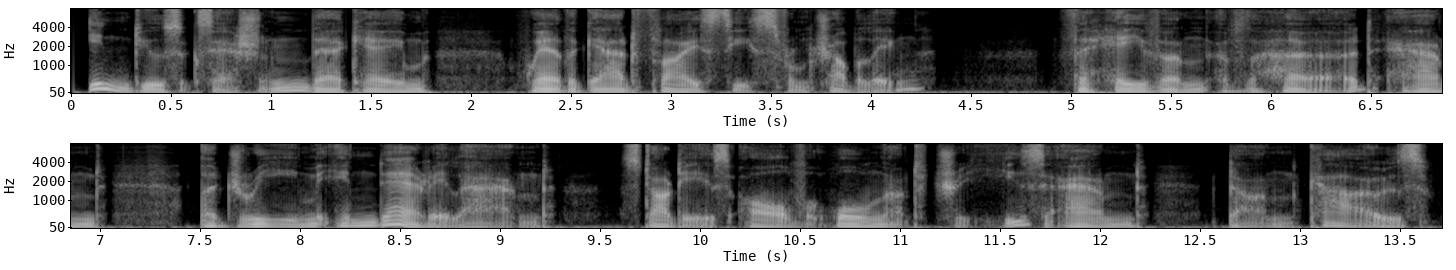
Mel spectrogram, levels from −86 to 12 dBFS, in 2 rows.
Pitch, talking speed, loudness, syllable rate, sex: 85 Hz, 125 wpm, -23 LUFS, 3.7 syllables/s, male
